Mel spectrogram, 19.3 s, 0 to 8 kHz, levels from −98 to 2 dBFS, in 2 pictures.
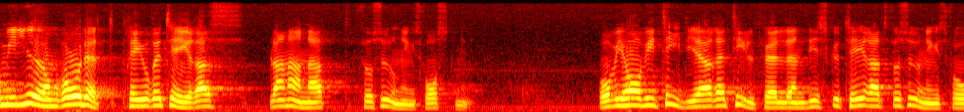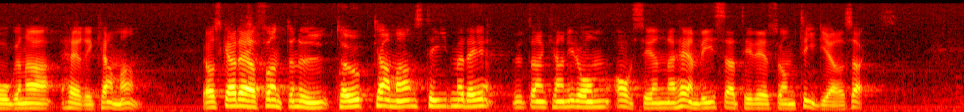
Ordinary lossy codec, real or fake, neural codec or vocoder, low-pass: AAC, 48 kbps; real; none; 7.2 kHz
